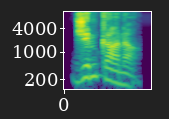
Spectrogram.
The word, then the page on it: gymkhana: Indian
